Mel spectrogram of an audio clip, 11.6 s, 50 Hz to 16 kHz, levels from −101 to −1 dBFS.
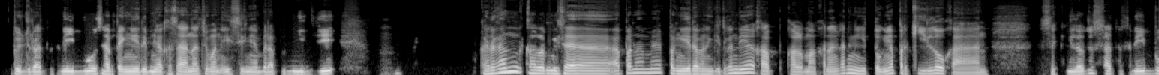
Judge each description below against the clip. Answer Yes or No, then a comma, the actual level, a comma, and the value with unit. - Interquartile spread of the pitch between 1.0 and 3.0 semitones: Yes, average, 2.7 semitones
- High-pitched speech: No, low, 120 Hz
